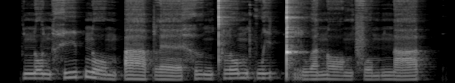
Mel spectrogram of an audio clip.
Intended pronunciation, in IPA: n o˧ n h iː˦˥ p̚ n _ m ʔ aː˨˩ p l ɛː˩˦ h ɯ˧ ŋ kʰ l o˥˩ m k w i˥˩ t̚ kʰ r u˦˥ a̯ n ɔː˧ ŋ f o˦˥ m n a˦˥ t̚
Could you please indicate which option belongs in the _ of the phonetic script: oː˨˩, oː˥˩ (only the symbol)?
oː˨˩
